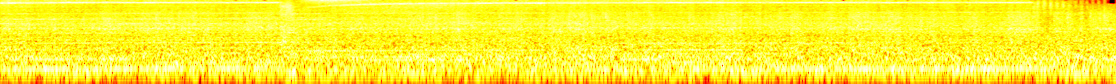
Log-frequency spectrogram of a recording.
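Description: A racing car's engine roars at high revs as it speeds along.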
